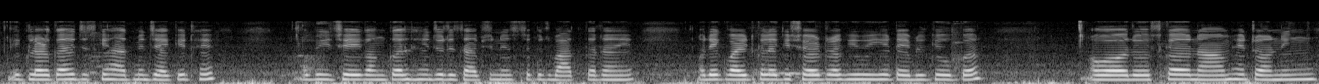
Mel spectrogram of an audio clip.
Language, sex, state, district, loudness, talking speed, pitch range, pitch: Hindi, female, Uttar Pradesh, Jalaun, -15 LUFS, 175 wpm, 220-230 Hz, 225 Hz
